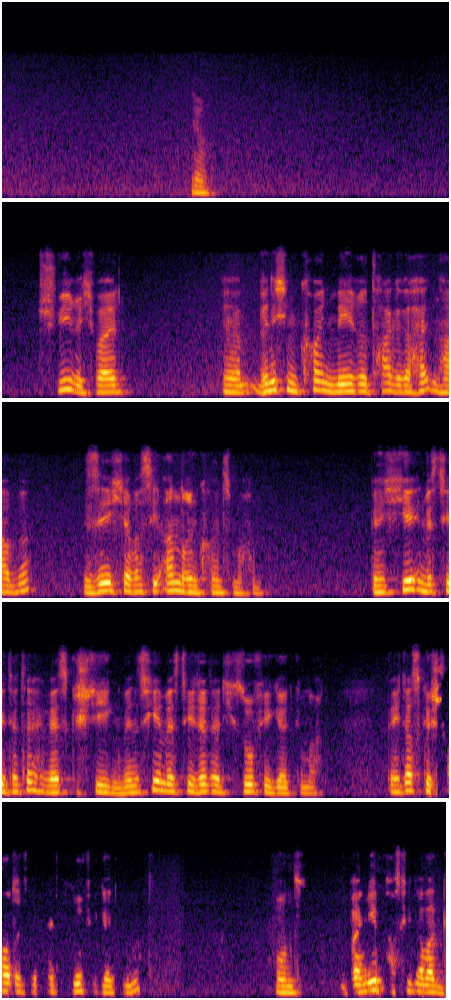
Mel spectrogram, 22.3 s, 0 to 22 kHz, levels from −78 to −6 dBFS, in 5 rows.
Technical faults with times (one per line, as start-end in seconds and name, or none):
17.78-19.30 speech suppressed in double talk
19.70-20.55 background gated by the echo canceller
20.88-20.92 speech suppressed in double talk
21.24-22.09 speech suppressed in double talk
